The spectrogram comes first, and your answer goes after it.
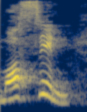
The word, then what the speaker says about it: মসৃণ: আদ্য অয়ের পরে যদি রিকার থাকে সেই অয়ের উচ্চারণ কি হবে? ও এর মতো হবে। উদাহরণগুলো খেয়াল করো, মসৃণ মোস, দেখো লিখেছি মসৃণ উচ্চারণ করছি মসৃণ, লিখেছি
